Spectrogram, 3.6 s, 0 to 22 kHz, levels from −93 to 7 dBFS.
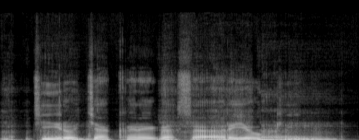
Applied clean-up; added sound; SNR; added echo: neural mask model RNNoise.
